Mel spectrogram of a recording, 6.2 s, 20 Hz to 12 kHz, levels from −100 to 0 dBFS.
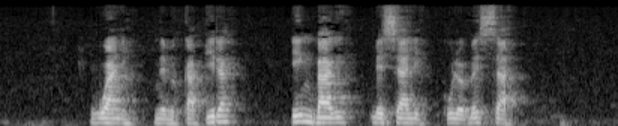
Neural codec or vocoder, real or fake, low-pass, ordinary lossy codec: vocoder, 22.05 kHz, 80 mel bands, Vocos; fake; 9.9 kHz; AAC, 64 kbps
